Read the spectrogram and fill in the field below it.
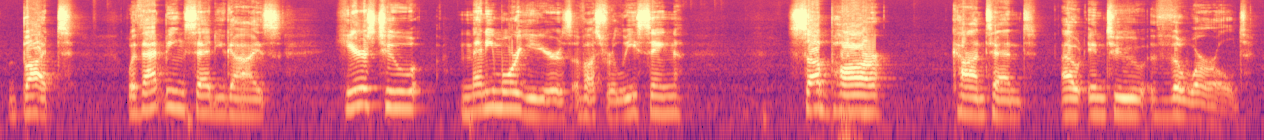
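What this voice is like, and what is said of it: Hoarse, fading voice from a cold. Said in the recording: “I've got another freaking cold, and I'm losing my voice”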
